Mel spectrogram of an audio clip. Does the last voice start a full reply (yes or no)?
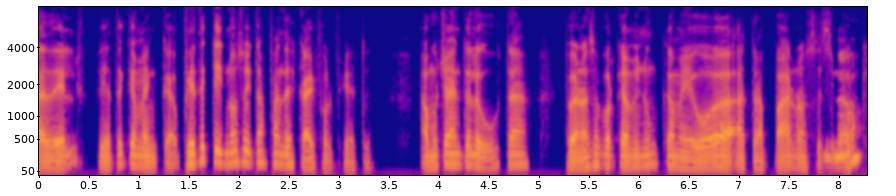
no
